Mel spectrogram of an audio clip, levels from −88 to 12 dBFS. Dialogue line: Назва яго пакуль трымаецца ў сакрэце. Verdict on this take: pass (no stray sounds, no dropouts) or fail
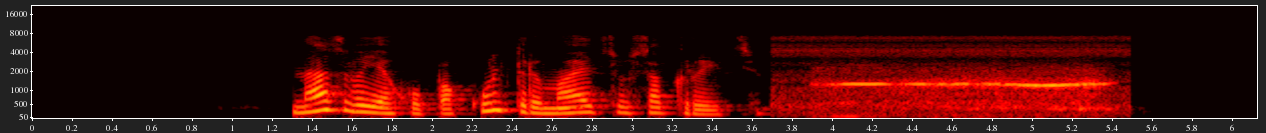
fail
